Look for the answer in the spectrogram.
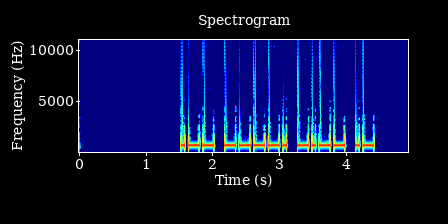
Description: Morse code, heard as a keyed tone, about 22 wpm, 700 Hz. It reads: W9YA
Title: Call Signs Repeated 2x - 22wpm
